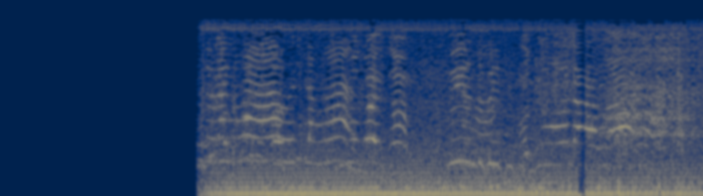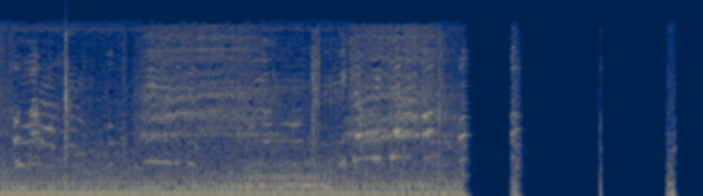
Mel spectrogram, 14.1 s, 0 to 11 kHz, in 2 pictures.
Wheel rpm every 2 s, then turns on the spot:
0, 0, 0, 40, 50, 60, 20.
none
